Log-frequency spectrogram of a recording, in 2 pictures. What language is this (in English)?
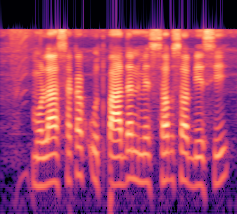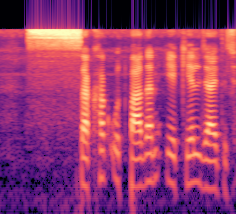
Maithili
